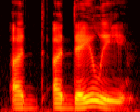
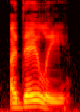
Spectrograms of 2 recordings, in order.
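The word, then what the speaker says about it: Adélie: an animal Adelie penguin let's see if I'm pronouncing that correctly a daily a daily penguin capital a de and there's an accent over the e li e this is a noun from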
